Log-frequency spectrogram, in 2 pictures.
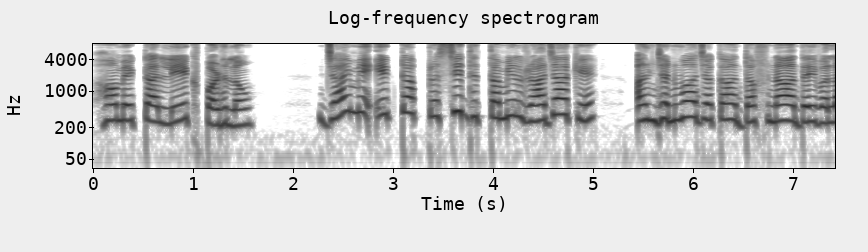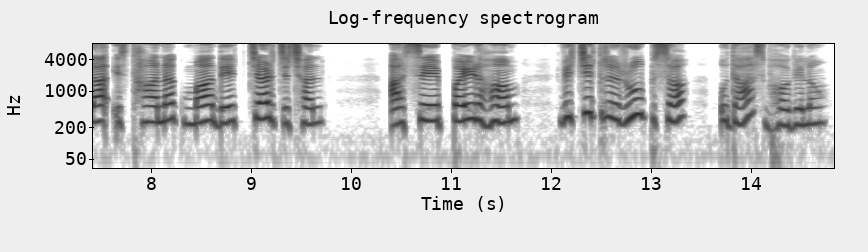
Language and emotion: Maithili, sad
